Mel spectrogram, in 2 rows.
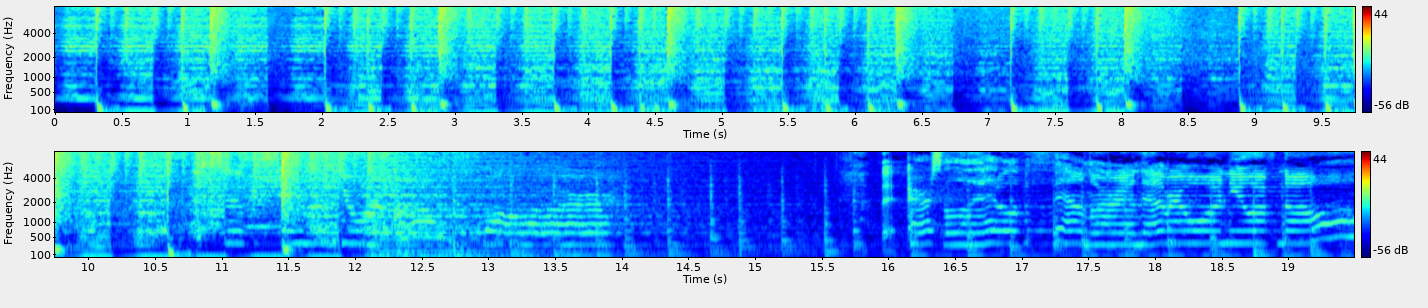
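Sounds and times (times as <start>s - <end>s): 
trance beat: 0.0s - 15.2s
female vocals: 10.7s - 14.4s, 15.7s - 19.4s.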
